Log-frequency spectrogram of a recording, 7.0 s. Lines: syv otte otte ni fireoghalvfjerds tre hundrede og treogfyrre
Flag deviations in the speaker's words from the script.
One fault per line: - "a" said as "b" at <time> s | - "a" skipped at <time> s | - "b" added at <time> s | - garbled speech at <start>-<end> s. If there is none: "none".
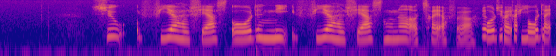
- "otte" said as "fireoghalvfjerds" at 1.8 s
- "tre" skipped at 4.8 s
- garbled speech at 6.0-6.9 s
